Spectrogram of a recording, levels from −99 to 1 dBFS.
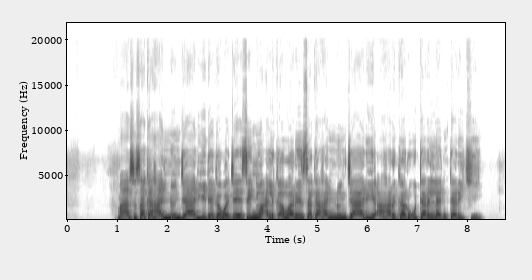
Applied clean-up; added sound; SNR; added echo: none; none; none; none.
